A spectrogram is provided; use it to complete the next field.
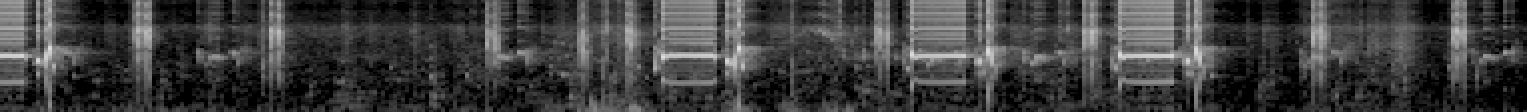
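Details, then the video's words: Prinia, described as singing vigorously, giving sharp high chips and short metallic notes, with three longer buzzy, rattling phrases around the middle and end of the sequence, separated by brief pauses. "Prenjak narung gacor"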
